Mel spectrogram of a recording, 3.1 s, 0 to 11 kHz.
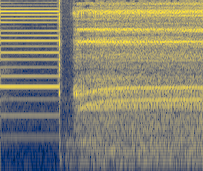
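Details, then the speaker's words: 2010 Ford Transit van HVAC blower motor, key on, highest fan setting, powered directly with a power probe: harsh, hissy buzzing after a click, an abnormal internal fault; water seen dripping from above, water inside suspected. "and you can hear that buzzing noise from the uh motor that's not a normal sound that's actually something wrong inside there"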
